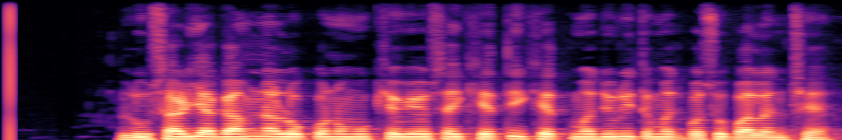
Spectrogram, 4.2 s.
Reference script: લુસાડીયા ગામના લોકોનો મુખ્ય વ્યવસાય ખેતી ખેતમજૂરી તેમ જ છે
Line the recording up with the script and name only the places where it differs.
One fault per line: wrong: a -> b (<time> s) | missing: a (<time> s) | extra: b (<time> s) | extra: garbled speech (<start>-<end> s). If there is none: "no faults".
extra: પશુપાલન (3.5 s)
